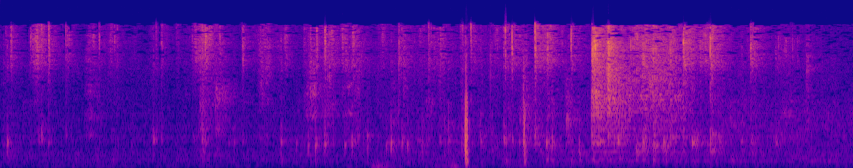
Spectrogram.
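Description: A puppy's claws clicking and scrabbling on a hard wood-look floor as it chases toys, with a sharp knock about three and a half seconds in and a louder rough scuffle just after.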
